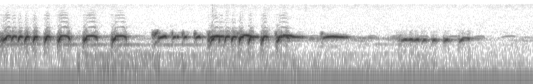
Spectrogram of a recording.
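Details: Local zebra dove (perkutut) with a sweet singing voice that sets off others: fast pulsing coos, then smoother drawn-out notes, and a quieter trilled ending, over a faint steady lower tone.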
